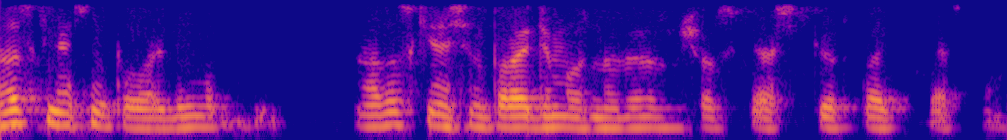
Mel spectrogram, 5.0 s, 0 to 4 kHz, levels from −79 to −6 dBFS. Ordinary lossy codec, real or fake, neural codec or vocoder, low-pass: none; real; none; 3.6 kHz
